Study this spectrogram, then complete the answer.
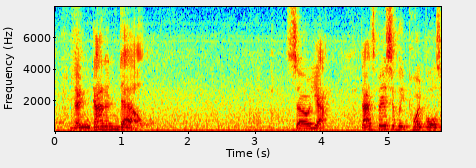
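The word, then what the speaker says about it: Naganadel: Now, Poiple's evolved form is called, I'm going to try to pronounce this correctly, Nanganandel. So yeah, that's basically Poiple's evolved form is Nanganandel. Nanganandel.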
